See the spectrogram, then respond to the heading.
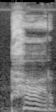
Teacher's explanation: the t sound in the word tar is normally pronounced with a stronger puff of air. یہ ٹھار جو ہے اس میں ہوا کا ایک ساؤنڈ پیدا ہوتا ہے. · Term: aspiration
